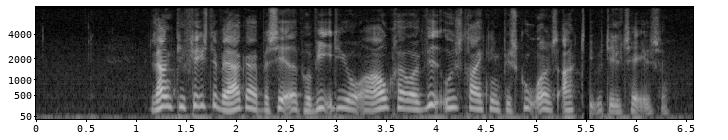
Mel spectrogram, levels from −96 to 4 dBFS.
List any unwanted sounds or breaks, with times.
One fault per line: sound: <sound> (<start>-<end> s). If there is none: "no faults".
sound: dropout (5.5-5.5 s)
